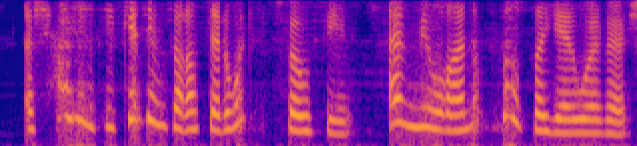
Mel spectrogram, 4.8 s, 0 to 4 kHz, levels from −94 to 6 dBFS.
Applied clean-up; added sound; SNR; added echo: neural separator model SepFormer WHAMR!.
